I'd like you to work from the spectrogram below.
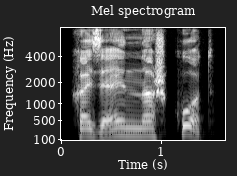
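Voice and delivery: high, slow, proud; proud announcement. Acted. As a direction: declare it grandly. Proud reply to wolf.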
